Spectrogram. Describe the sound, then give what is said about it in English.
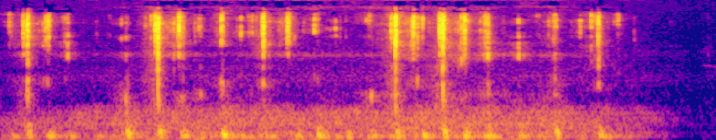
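Loud typing on a computer keyboard, a busy run of uneven clattering keystrokes in quick irregular bursts, heard alone and stopping just before the end. “you type so loud.”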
